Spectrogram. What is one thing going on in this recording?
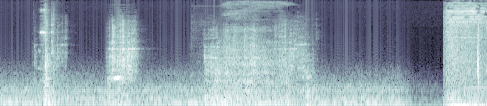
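A heavy metal safe door creaks open.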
